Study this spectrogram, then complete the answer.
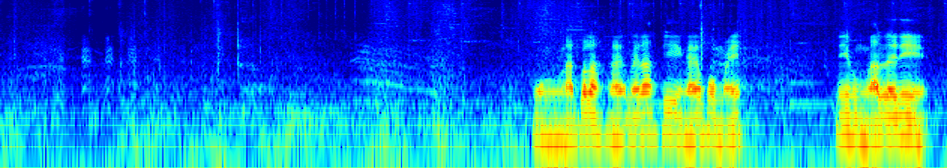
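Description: Blades slash and magic blasts crack in a fierce fight.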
